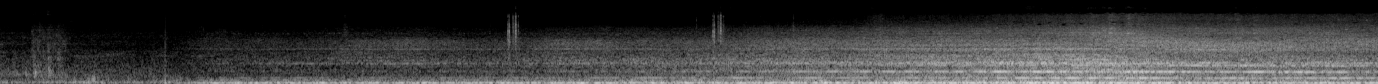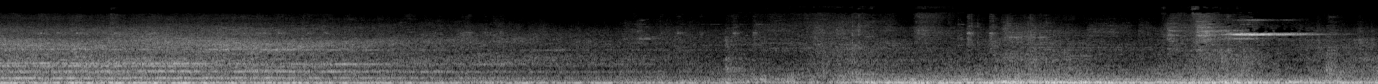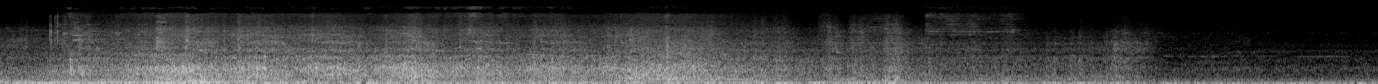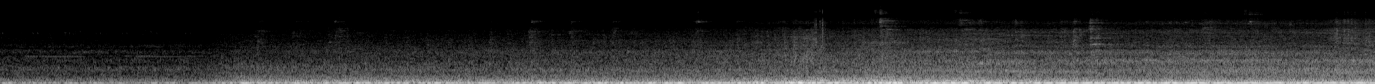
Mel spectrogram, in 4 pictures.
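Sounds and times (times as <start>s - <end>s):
diesel locomotive engine rumble: 0.0s - 55.0s
freight train rumbling and rattling: 0.0s - 55.0s
wheel squeal: 25.5s - 27.2s.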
